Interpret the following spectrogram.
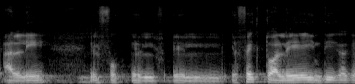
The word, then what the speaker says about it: Allais: si mal no recuerdo, que se escribe Allais, pero se pronuncia Allais.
